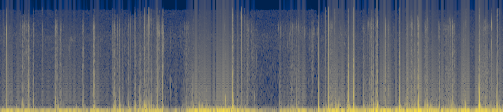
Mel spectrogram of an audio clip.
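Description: A curved metal pick scrapes the canal opening of a soft silicone ear model, making a dense, close, crackling scratch with a heavy low rumble. The scraping runs almost continuously, easing off briefly twice before building again.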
